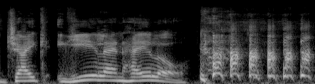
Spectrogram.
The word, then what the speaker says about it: Jake Gyllenhaal: yeah yeah yeah and Jake Gyllenhaal is Jake Yan Halo cuz it's Swedish not say G but I also have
